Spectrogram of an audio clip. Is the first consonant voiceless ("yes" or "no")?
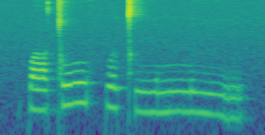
yes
